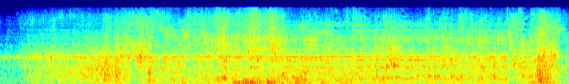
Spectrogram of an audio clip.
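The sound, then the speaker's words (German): Running water pours steadily while hair is being washed at a hair salon, a continuous splashing hiss with small fluctuations, moderately loud and free of talk. “Komm, wir gehen mal Haare waschen.”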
